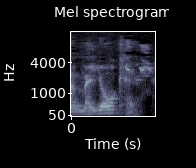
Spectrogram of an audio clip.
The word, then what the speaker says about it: Mallorca: så hedder det Mallorca. – Nej, det hedder Mallorca. På spansk to eller efter hinanden, det er udtalt som J.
